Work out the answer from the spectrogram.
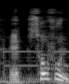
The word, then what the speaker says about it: soften: は en をつけた場合、soften と t が発音されず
